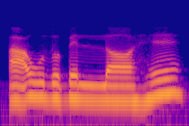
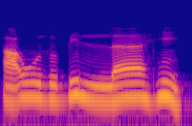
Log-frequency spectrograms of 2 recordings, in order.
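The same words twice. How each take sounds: First: بالله ending in a Persian "e", "bellahe"; Persian-style reading. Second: بالله with short i sounds, "billahi"; crisp Arabic i closing بالله; Arabic kasra. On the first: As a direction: slowly say بالله as "bel-laa-he", Persian vowels. Teacher shows Persian-style reading first. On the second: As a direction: slowly say بالله as "bil-laa-hi". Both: Shown as a demonstration.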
